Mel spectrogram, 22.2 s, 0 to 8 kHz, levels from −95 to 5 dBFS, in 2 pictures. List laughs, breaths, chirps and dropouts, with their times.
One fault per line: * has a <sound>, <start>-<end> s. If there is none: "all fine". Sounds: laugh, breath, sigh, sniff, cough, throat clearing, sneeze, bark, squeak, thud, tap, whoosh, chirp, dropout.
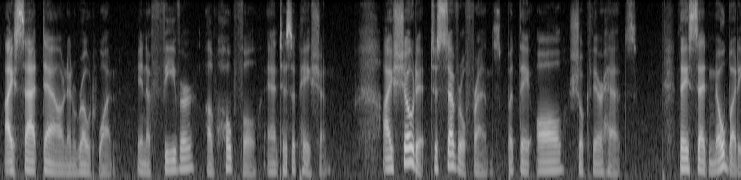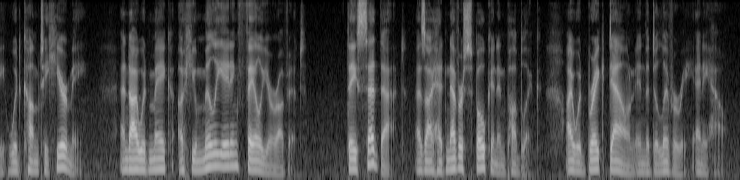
all fine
